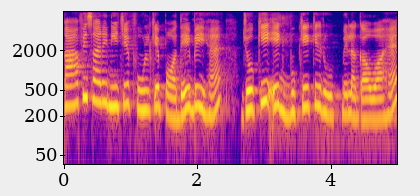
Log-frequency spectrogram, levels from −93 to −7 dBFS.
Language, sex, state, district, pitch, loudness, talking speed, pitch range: Hindi, female, Delhi, New Delhi, 255 Hz, -16 LUFS, 215 wpm, 215-285 Hz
